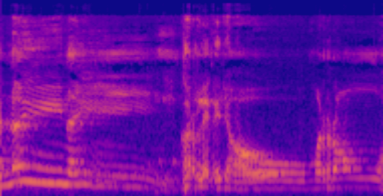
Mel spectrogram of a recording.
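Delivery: high, slow drawn-out moaning no; mock dying refusal. Injured man begs friends to take him home, drawn-out moaning.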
